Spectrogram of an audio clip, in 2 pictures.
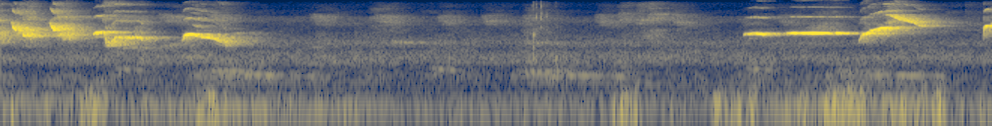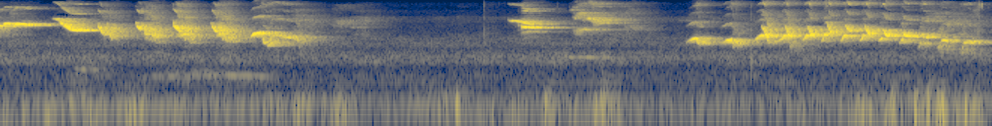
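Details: Oriental magpie-robin singing loud, varied bursts separated by pauses: falling whistles, sweet rising notes and fast trilled runs, with soft low knocking noises in the background.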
